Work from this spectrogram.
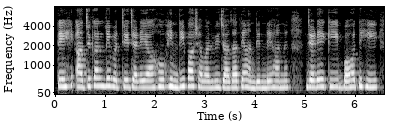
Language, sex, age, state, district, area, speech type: Punjabi, female, 18-30, Punjab, Tarn Taran, rural, spontaneous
